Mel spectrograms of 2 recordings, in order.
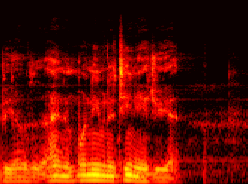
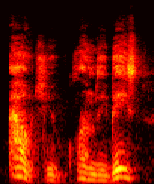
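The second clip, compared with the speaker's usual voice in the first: witch screech; 5 semitones higher than usual. Acted. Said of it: "a cracked voice screeched".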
